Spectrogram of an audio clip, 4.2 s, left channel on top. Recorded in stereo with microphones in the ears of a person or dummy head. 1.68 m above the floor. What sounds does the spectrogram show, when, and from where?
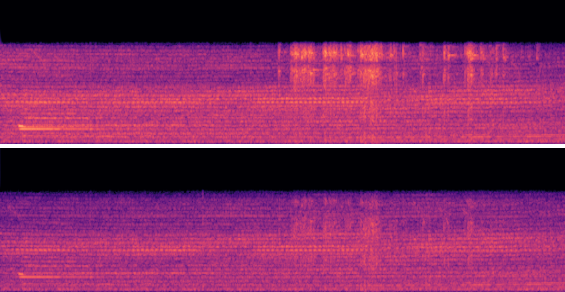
0.0 s a helicopter: 35° left (ahead or behind); by 4.3 s 5° right (ahead or behind)
2.1 s a dropped coin: 45° left (ahead or behind)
